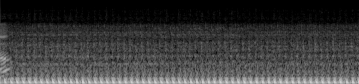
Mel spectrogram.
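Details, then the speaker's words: Five-year-old SYM VF3i idle after restretching the original cam chain tensioner spring as a temporary fix: even quick thump with no chain rattle or ticking, engine smooth and healthy. "Dengar perbezaan bunyi yang tadi dengan bunyi lah ni."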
